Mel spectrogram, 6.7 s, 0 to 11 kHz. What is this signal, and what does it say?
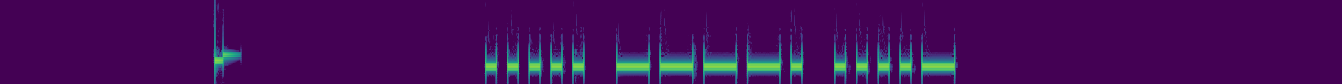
Morse code, heard as a keyed tone, about 22 wpm, 700 Hz. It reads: 594
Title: Numbers - 3-Digit 22wpm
